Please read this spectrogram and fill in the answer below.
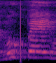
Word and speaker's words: mukbang: This is our first, is it mukbang, mukbang? How you say it? I think it's muck.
